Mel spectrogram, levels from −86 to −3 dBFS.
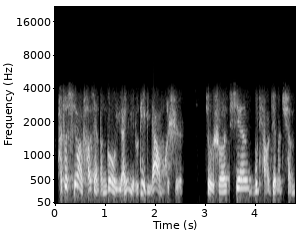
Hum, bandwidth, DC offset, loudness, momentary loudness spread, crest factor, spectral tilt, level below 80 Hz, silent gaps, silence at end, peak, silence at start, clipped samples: none; 4.1 kHz; under 0.1%; -16 LUFS; 9 LU; 14 dB; -9 dB/octave; -62 dBFS; 2.60-2.80 s, 2.90-2.99 s; 0 s; -2 dBFS; 0.05 s; under 0.1%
